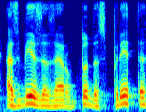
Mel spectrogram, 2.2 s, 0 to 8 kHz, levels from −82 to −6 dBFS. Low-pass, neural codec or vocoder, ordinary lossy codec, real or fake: none; none; none; real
